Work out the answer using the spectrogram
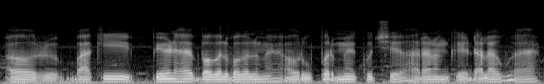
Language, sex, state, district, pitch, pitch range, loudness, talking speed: Hindi, male, Jharkhand, Garhwa, 115 Hz, 110-120 Hz, -16 LUFS, 185 wpm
